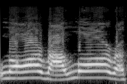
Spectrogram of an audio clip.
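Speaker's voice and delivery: calling out high and loud. Speaker tells listeners how to hear the warning, in a Steve Urkel voice. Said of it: "Think of Steve Urkel".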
